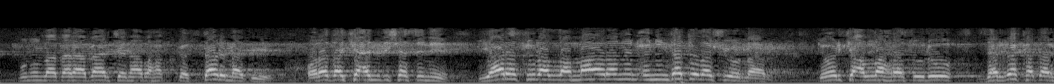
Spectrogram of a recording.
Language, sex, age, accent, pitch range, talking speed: Turkish, male, 60-79, native, 185-230 Hz, 100 wpm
